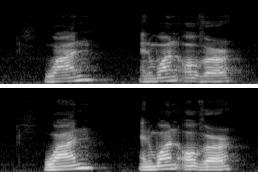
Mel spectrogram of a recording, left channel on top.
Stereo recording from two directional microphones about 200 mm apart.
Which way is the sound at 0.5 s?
30° right (ahead or behind).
